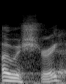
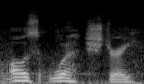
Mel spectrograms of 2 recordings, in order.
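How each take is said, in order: First: The first syllable sounds like 'oh' with no z. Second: The first syllable sounds like 'oz' with a z. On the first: The speaker calls it wrong. "Brandon thought was pronounced Owestry" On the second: The speaker calls it right. "Oz as in like short for Australia"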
